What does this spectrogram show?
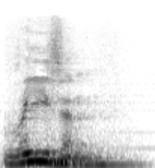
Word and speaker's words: reason: Le O de Reason, il est pas prononcé comme reason, pas du tout. où il est prononcé comme un choix, un e atténué.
